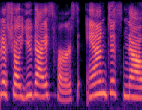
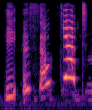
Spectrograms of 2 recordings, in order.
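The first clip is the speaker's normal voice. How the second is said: much higher, gushing over the candle; cutesy gush; 12 semitones higher than usual. Real, not acted. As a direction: coo over something adorable. Gushing over her new candle.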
